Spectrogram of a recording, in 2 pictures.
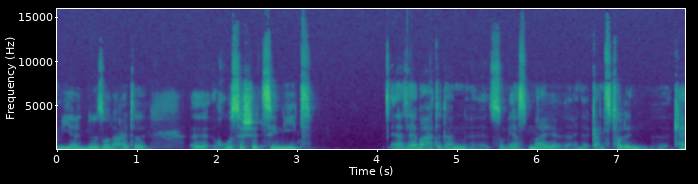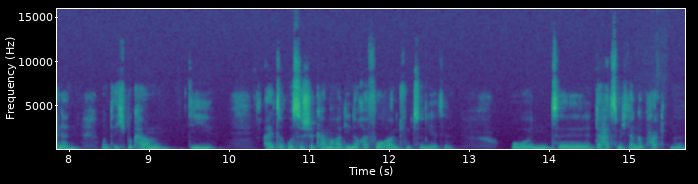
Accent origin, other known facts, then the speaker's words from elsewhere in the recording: Hürth, North Rhine-Westphalia, Germany; moved away as an adult; also born or lived in Cologne; now in Hamburg, Germany; in dem Vorort von Köln, wo, wo ich herkomme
